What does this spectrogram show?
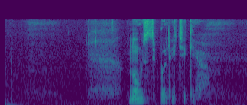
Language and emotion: Russian, sad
